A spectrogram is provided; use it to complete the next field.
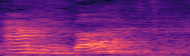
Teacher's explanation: it doesn’t need the lips to move, because the lips are already together for the /m/. · So the crucial change as we go from /m/ to /b/ in /ˈæmbə/ is that of the soft palate.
